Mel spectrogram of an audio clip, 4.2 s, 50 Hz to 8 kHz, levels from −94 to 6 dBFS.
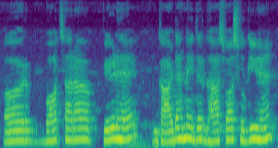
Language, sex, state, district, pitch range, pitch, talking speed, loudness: Hindi, male, Gujarat, Valsad, 155-175 Hz, 170 Hz, 170 wpm, -13 LUFS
